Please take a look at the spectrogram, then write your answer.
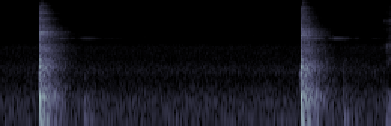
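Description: Two loud, sharp hammer blows land a few seconds apart, close by, while a Pendleton blanket is fitted as a custom seat cover, with quiet room tone between them.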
